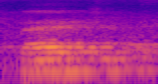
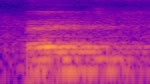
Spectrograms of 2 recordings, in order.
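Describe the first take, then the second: First: The consonant sounds like a j. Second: The same.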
